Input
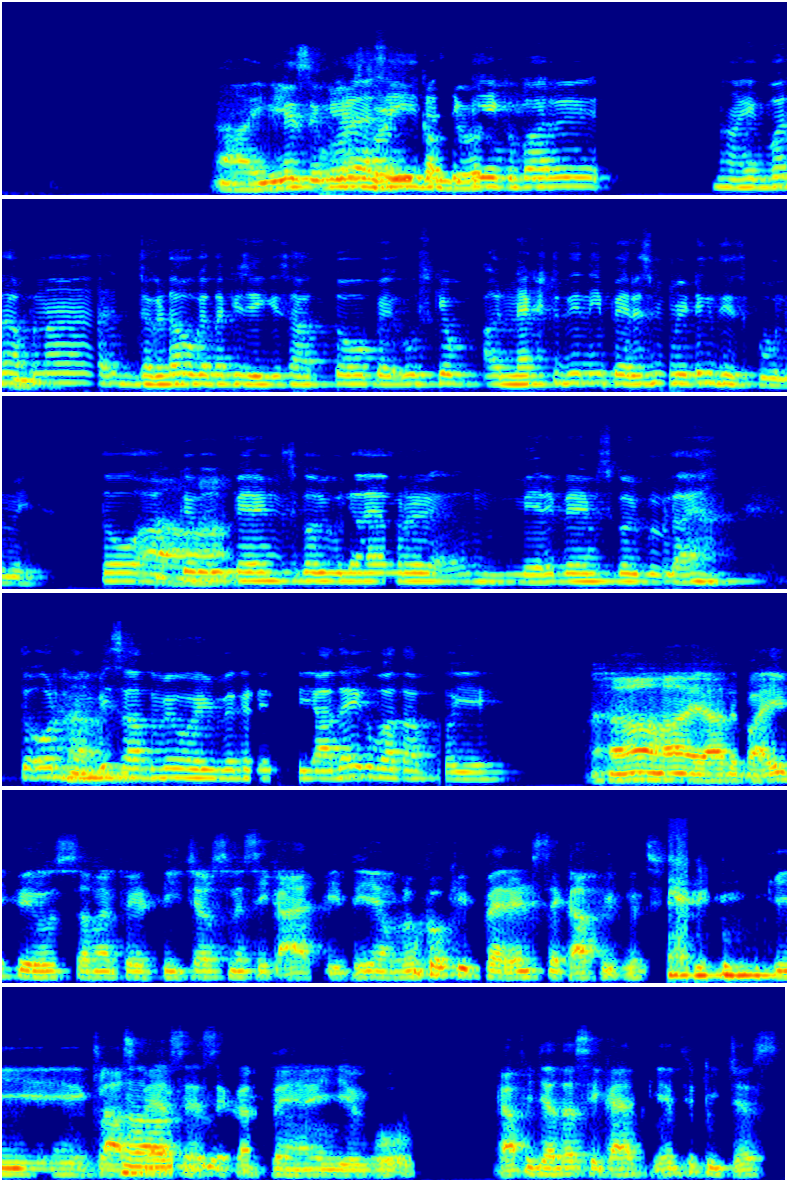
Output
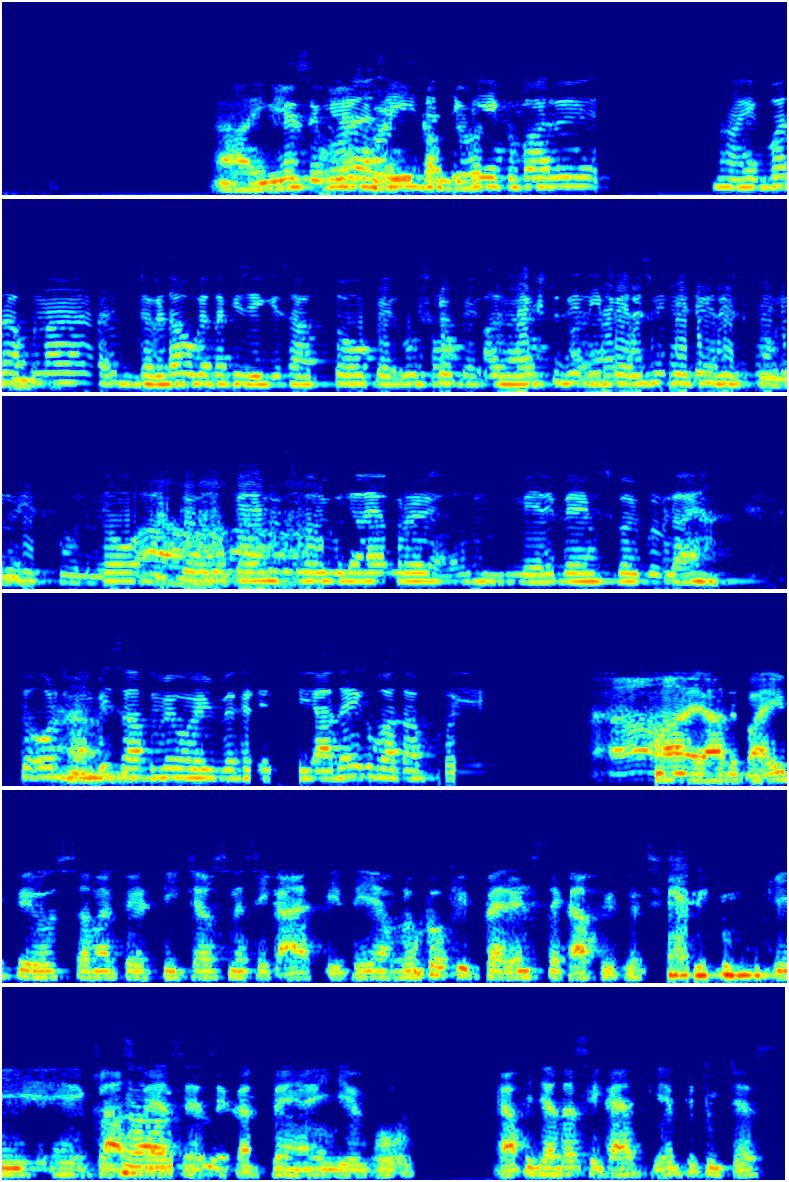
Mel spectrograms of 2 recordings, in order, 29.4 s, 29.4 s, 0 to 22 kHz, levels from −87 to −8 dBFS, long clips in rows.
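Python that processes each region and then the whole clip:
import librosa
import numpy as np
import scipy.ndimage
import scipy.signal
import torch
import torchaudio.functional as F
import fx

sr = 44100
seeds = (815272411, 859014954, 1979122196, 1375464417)

y = fx.chain(x, sr, fx.clip_hard(threshold_db=-29.0),
    fx.echo_single(ms=532, db=-7.0), at=(7.06, 11.81))
y = fx.chain(y, sr, fx.highpass(hz=1200.0, slope=12),
    fx.high_shelf(hz=2100.0, db=-7.5), at=(17.54, 18.8))
y = scipy.signal.sosfilt(scipy.signal.butter(2, 2200.0, 'lowpass', fs=sr, output='sos'), y)
y = fx.dereverb_blind(y, sr, rt60_s=0.53)
y = y + 0.41 * np.pad(y, (int(1.2 * sr / 1000.0), 0))[:len(y)]
y = y * 10.0 ** (1.5 / 20.0)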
